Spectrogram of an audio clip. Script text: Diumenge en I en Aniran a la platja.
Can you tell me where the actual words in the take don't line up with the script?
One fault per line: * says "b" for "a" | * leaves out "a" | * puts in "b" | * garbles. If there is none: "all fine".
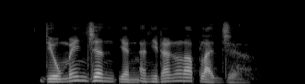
all fine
